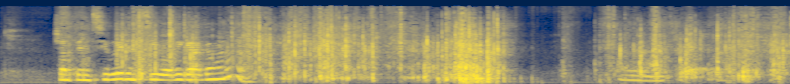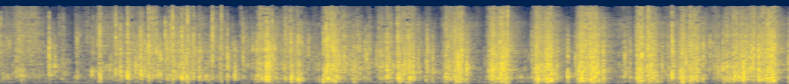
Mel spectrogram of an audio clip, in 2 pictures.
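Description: Paper bags rustle and crinkle as they are handled.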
